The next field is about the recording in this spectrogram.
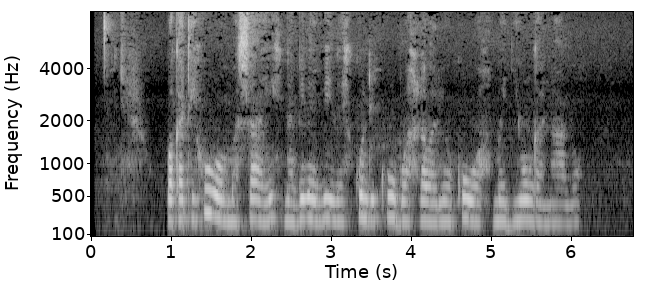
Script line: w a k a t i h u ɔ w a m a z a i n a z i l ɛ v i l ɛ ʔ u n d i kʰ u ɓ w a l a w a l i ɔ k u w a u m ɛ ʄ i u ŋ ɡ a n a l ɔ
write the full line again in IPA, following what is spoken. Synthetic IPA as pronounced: w a k a t i h u ɔ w a m a s a i n a v i l ɛ v i l ɛ k u n d i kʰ u ɓ w a l a w a l i ɔ k u w a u m ɛ ʄ i u ŋ ɡ a n a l ɔ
